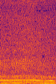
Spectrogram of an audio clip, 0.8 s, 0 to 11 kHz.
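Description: A car engine held at high revs, around 3,500 to 4,000 RPM, produces a steady, loud, close-up droning whine for under a second with no talk.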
